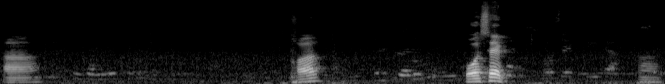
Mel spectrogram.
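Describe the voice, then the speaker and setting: A man's voice: fairly low pitch, very slow, a little mellow. A male maths teacher with a Hindi accent, lecturing a class, drilling students with repeated questions and calling on pupils by name. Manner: calls on pupils by name to read aloud.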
